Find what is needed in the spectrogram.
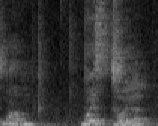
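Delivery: boy in restaurant asking mum, lightly voiced child; little boy. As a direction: pipe up like a small boy. Seven-year-old asks his mum.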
